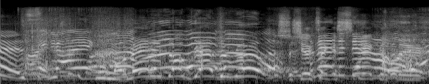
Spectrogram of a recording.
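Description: Overlapping voices of a group of young people: high-pitched laughter, squeals and exclamations without clear words, including a falling squeal at the start.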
